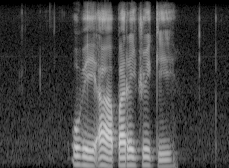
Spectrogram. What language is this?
Northern Sotho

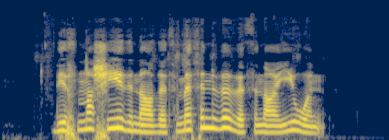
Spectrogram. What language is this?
Kabyle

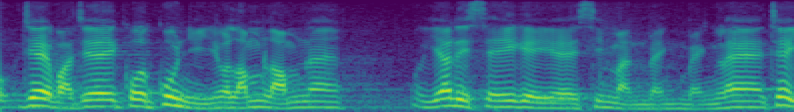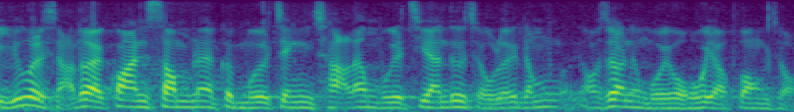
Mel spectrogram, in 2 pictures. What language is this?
Cantonese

